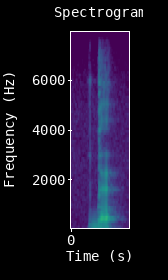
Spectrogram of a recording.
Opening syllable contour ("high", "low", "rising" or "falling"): falling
